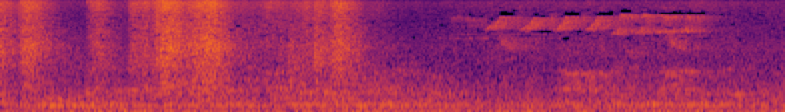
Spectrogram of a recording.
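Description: A few short scuffing noises in the first couple of seconds, then faint bird chirps, a quick run of high repeated notes a little after the middle.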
